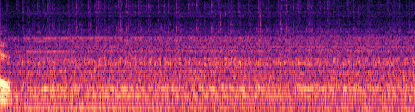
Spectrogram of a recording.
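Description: Longarm quilting machine running steadily as it stitches a free-motion quilting design.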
